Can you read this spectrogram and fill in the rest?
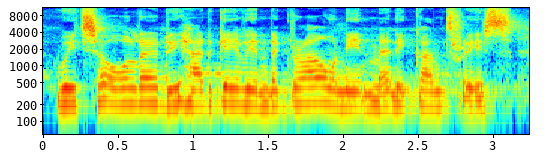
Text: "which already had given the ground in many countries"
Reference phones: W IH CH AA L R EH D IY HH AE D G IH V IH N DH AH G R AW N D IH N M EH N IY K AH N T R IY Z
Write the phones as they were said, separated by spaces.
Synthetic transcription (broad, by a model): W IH CH AA L R EH D IY HH AE D G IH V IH N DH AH G R AW N D IH N M EH N IY K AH N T R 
